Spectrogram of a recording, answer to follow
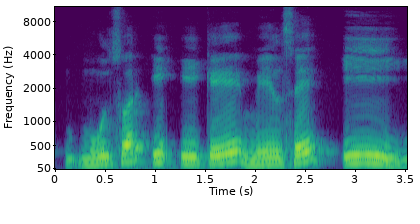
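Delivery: ई stretched very slowly, each one held; drawn-out vowels. Shown as a demonstration. Teacher sounds out ई for students, very slowly. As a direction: hold each ई long and clear.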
